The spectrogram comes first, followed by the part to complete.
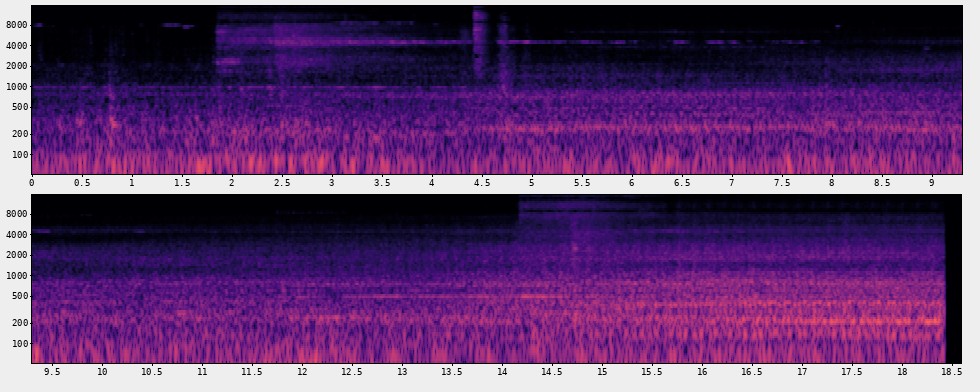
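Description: Train de Charlevoix passenger railcars rolling slowly past at close range, a steady rumble of running gear and engines. A thin, high wheel squeal sounds for a few seconds starting about two seconds in, with a single sharp click partway through; the sound grows louder near the end.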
